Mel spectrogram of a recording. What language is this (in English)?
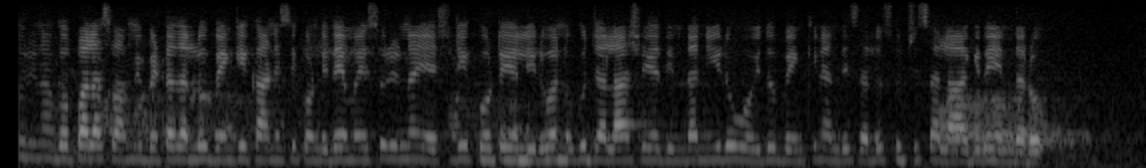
Kannada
